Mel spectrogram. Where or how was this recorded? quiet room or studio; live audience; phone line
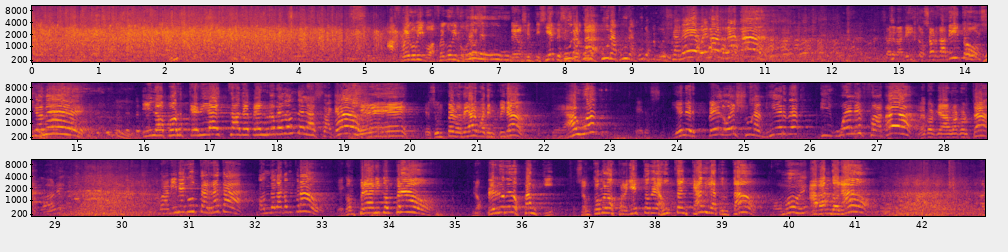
live audience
